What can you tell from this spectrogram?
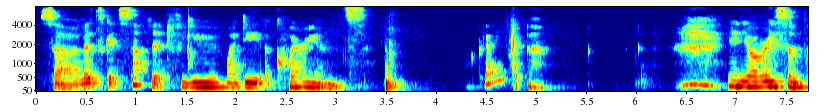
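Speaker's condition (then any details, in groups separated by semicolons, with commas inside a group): No condition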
